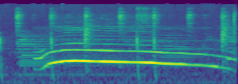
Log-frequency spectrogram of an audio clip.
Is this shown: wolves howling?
yes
